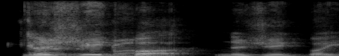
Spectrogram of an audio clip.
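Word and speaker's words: Njigba: Najigba, yes. The J is silent, but yes.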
